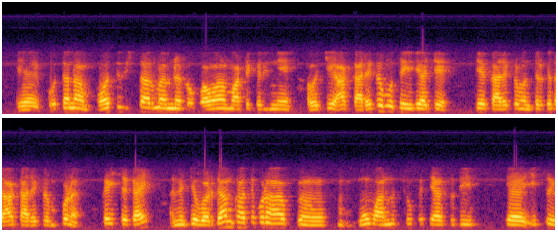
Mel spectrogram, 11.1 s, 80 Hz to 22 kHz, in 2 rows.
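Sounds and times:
man talking on phone-like voice: 0:00.2 - 0:11.0.

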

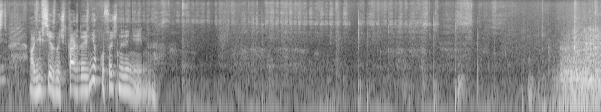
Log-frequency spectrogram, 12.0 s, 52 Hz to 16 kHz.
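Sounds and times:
chalk scratching on chalkboard: 0:00.6 - 0:10.2
chalk tapping on board: 0:00.8 - 0:10.0.

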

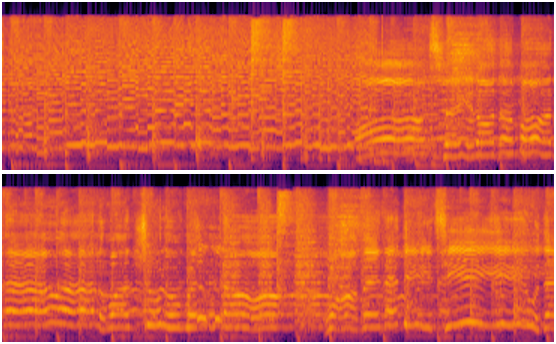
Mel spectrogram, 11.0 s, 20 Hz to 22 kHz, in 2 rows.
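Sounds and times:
keyboard: 0:00.0 - 0:11.0
ornamented lead melody: 0:00.0 - 0:11.0
steady drum beat: 0:00.0 - 0:11.0.

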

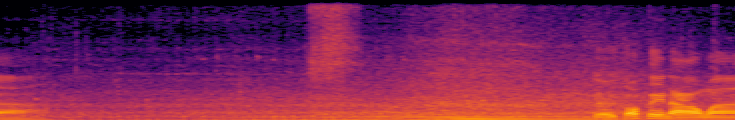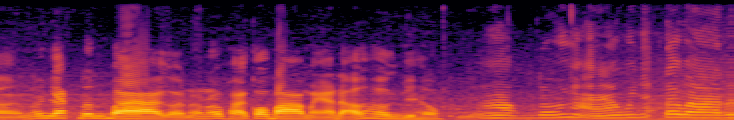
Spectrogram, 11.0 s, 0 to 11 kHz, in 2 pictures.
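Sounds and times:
vehicle engine rumble passing: 0:00.0 - 0:11.0.

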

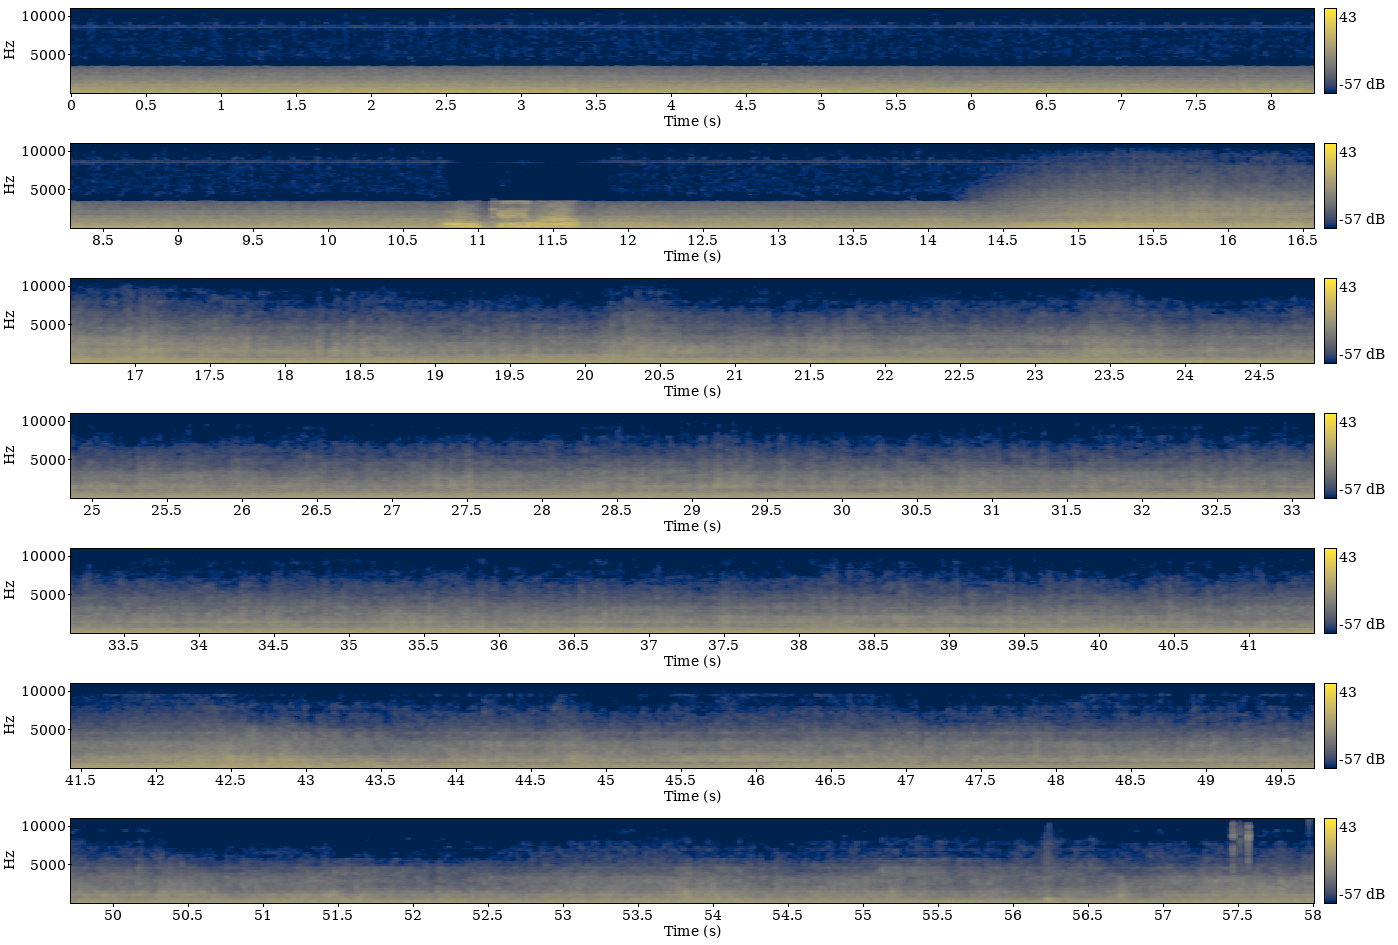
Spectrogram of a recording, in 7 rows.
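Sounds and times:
paramotor engine droning: 0:00.0 - 0:58.0.

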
